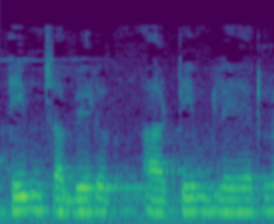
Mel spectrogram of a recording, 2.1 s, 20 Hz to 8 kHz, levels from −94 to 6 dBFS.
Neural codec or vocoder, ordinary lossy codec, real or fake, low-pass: none; MP3, 24 kbps; real; 7.2 kHz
